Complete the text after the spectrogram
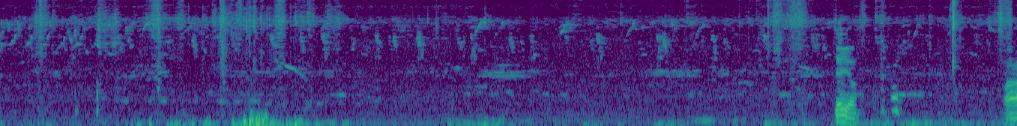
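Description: Leaves rustle as a hand handles a vine.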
